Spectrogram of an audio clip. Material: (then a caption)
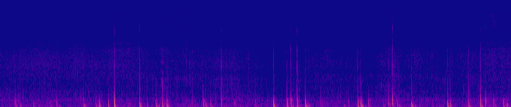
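Plastic. Long fingernails of both hands scratch a flat blue plastic bubble wrap padded envelope with air-filled bubbles. The result is a quiet, dry, low-pitched rustle broken by a rapid, irregular series of short, sharp ticks that stop instantly with no ring.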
